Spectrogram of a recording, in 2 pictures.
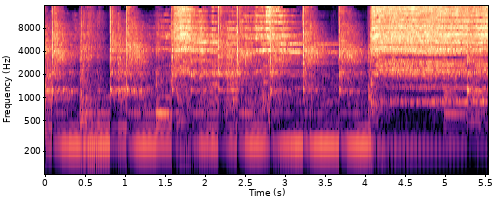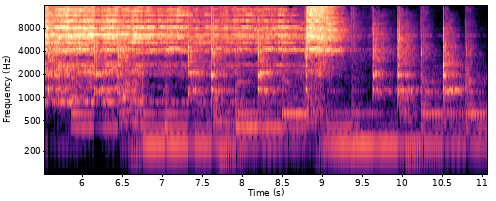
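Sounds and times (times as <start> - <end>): hand cymbals: 0.0 - 11.0.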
